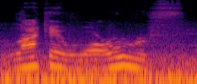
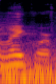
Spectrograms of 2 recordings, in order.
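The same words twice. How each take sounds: First: The name is said the local residents' way. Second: The name is said the common, widespread way. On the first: This is how residents of the town say it. "the locals actually pronounce it Lake Worth" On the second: This is how most outsiders say it. "most people say Lake Worth"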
